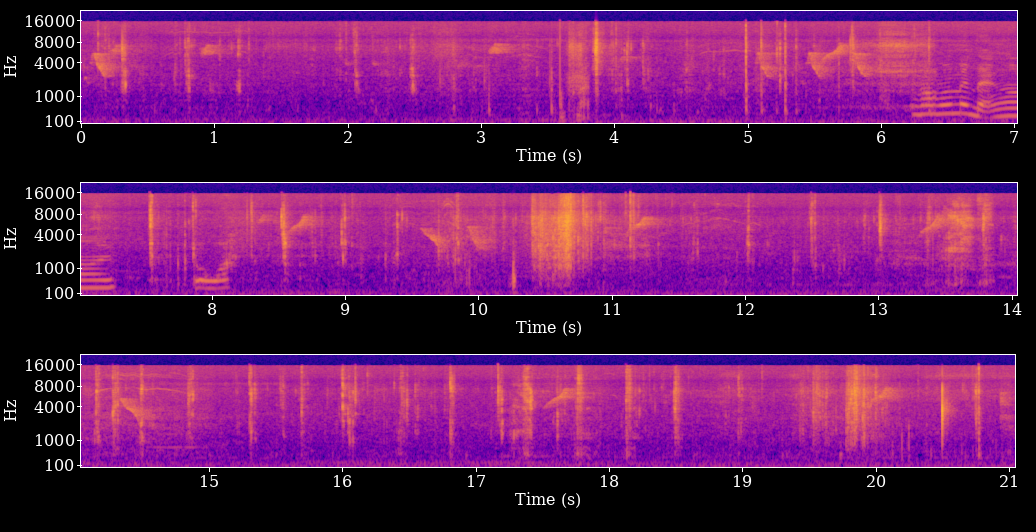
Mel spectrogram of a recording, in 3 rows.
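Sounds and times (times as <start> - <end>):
wet chewing clicks and smacks: 0.0 - 6.5, 7.3 - 21.0.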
